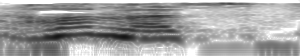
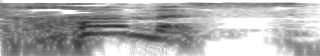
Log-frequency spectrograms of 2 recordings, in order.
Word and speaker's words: hummus: That's how you pronounce it, by the way. It's not hummus. It's hummus.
